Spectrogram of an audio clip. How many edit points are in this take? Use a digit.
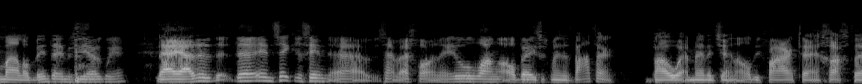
0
